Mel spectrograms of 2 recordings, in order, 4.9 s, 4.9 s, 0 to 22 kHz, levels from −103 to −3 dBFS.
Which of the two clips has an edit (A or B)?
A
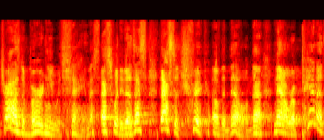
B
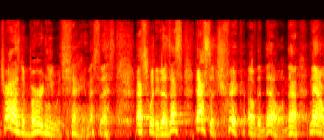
A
